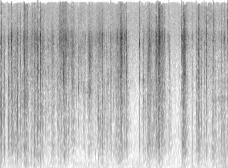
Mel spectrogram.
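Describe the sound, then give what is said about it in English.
Crisp crinkling and rustling of paper as a letter from Epic Records is unfolded, with bursts of bright crackle and a brief pause midway, and no voices. “They told me I should read this letter before I play it.”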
